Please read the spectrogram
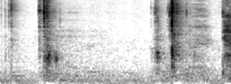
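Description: Two short clicks about a second apart from a small handheld tape dispenser as a strip of clear tape is pulled out and torn off on its cutter.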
